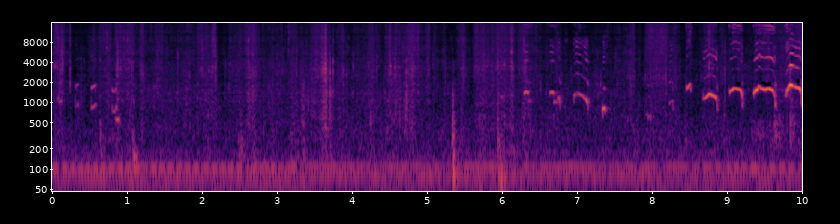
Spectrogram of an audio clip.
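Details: Labrador Retriever puppies from a field line, 25 days old, at first weaning food; mostly quiet low hum with faint stirring, then a rising burst of high, bent whimpers building over the final two seconds.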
